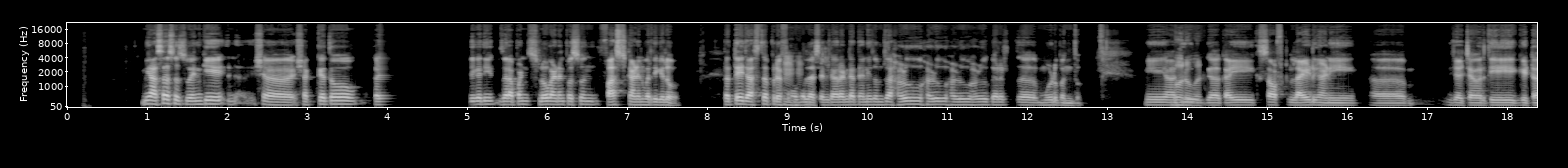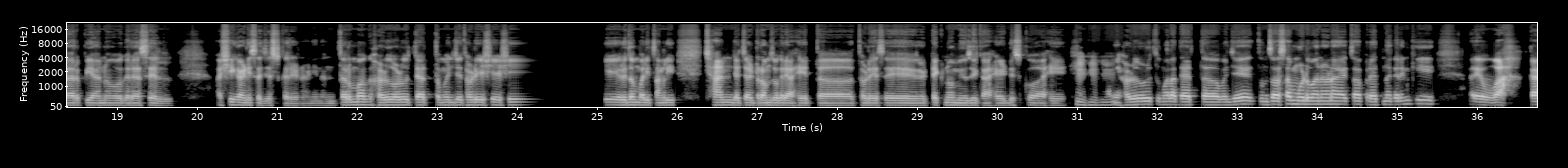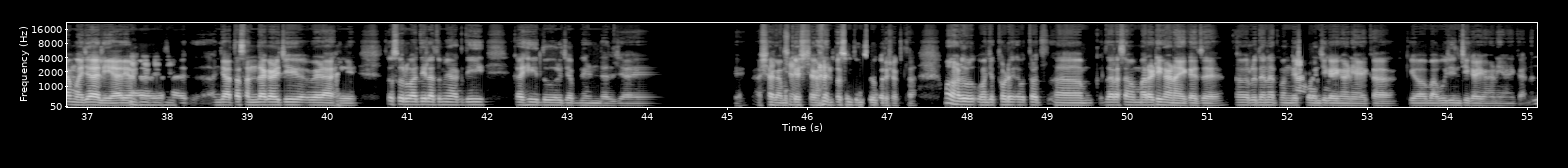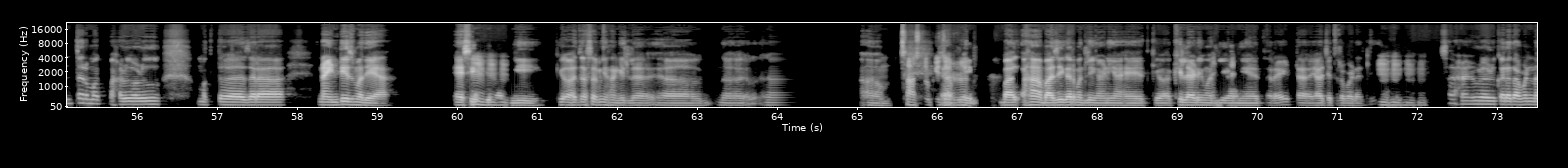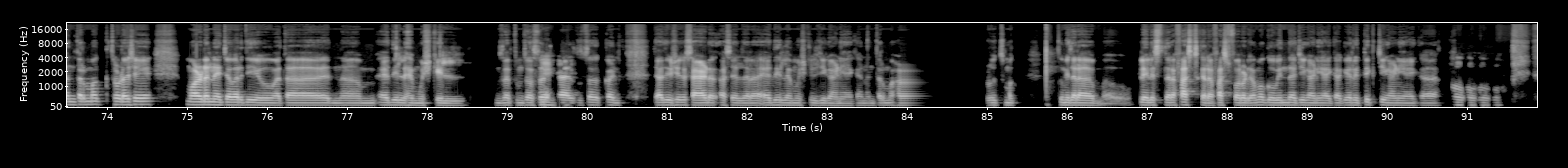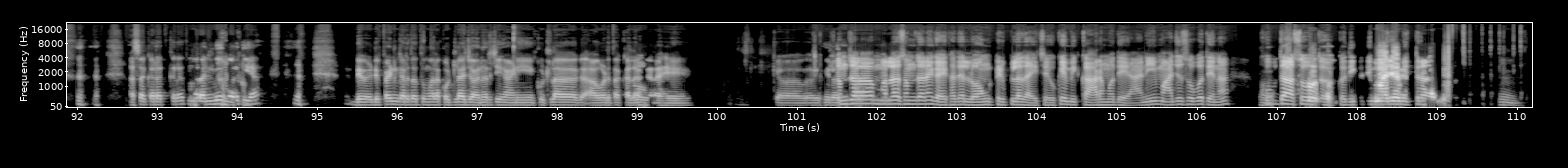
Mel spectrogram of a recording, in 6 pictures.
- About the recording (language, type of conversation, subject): Marathi, podcast, तू आमच्यासाठी प्लेलिस्ट बनवलीस, तर त्यात कोणती गाणी टाकशील?
- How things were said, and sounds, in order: other background noise; distorted speech; static; in English: "टेक्नो म्युझिक"; tapping; unintelligible speech; other noise; mechanical hum; in Hindi: "कही दूर जब दिन ढल जाए!"; chuckle; in Hindi: "सांसों की ज़रूरत"; in English: "राइट"; unintelligible speech; in English: "प्लेलिस्ट"; in English: "फॉरवर्ड"; laughing while speaking: "खूप छान, खूप"; chuckle; chuckle; unintelligible speech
